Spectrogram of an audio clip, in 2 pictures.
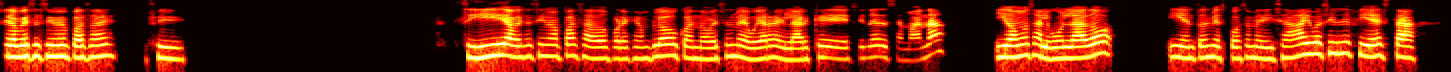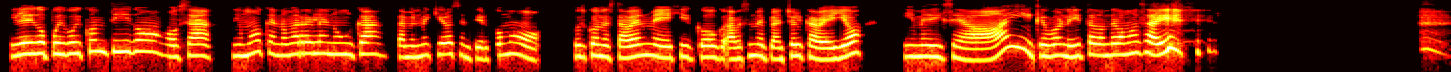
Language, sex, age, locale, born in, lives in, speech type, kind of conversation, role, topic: Spanish, female, 25-29, es-MX, Mexico, United States, conversation, podcast, guest, ¿Cómo se refleja tu cultura en tu vestimenta?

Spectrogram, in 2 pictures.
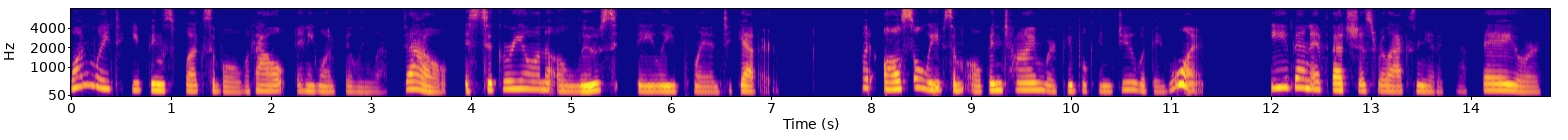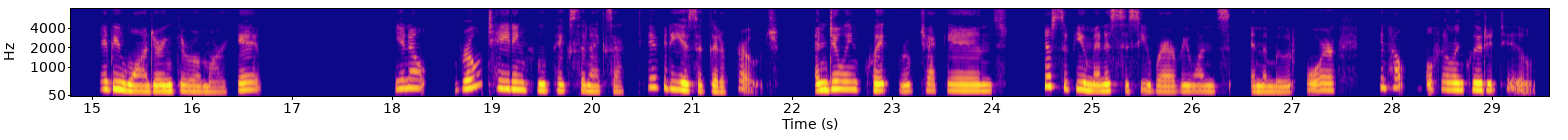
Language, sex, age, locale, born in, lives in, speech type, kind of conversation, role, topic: English, female, 20-24, en-US, United States, United States, read, expert-assistant, expert, How much should you plan a trip in advance versus leaving room for spontaneous adventures?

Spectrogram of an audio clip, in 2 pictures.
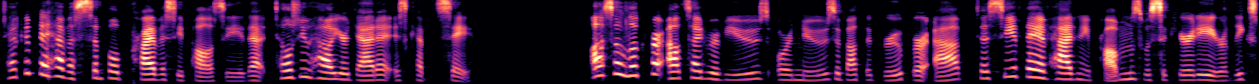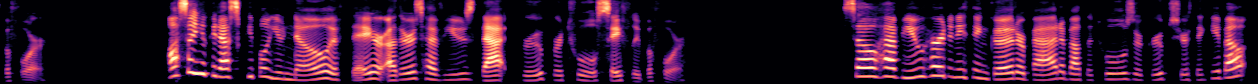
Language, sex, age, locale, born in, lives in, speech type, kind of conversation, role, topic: English, female, 40-44, en-US, United States, United States, read, expert-assistant, expert, Why is it important to stand up against injustice?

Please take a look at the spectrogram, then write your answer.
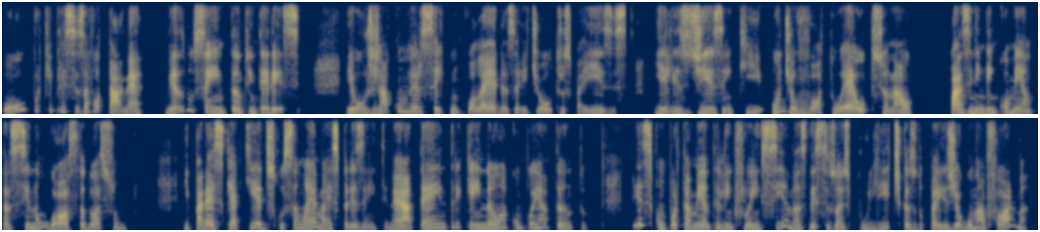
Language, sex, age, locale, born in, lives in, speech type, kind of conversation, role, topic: Portuguese, female, 50-54, pt-BR, Brazil, United States, read, expert-assistant, asker, Como posso usar conversas do dia a dia pra aprender sobre as diferenças entre o Brasil e outros países na política?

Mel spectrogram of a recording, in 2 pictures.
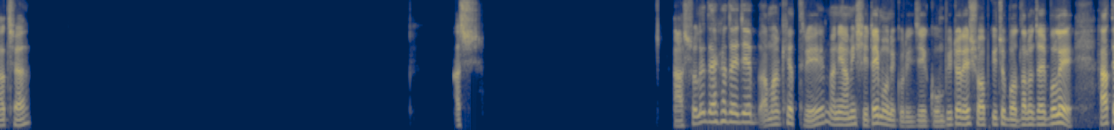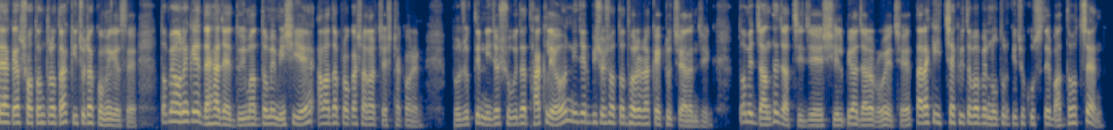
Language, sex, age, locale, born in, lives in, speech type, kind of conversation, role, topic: Bengali, male, 25-29, bn-BD, Bangladesh, Bangladesh, read, expert-assistant, asker, ডিজিটাল আর্ট এবং হাতে আঁকা শিল্পকর্ম—কোনটি আজকের যুগে শিল্পের ভবিষ্যৎ বেশি গঠন করছে?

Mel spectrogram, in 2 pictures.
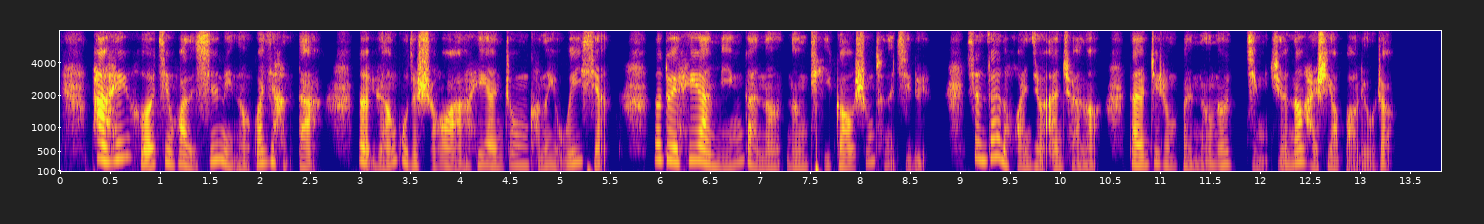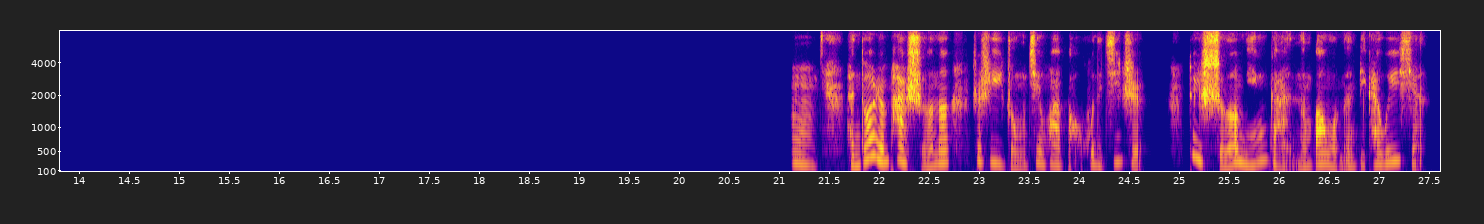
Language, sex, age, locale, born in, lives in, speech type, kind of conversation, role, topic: Chinese, female, 40-44, zh-CN, China, United States, read, expert-assistant, expert, 你觉得我们今天的行为习惯，哪些可能是进化留下的痕迹？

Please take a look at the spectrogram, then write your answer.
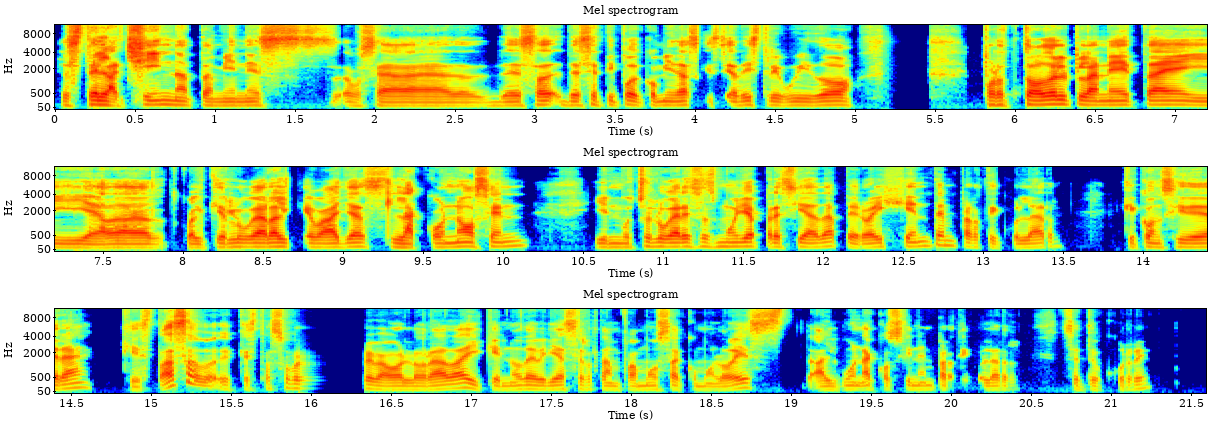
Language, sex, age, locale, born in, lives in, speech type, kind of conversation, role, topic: Spanish, male, 50-54, es-MX, Mexico, Mexico, conversation, unstructured, none, ¿Qué comida consideras sobrevalorada y por qué?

